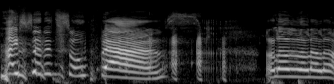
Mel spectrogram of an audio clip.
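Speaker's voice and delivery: high, loud squeal into babble; loud, high-pitched mock gushing; excited squeal. Real, not acted. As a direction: squeal it out, then babble la-las. Teased for gushing too fast.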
